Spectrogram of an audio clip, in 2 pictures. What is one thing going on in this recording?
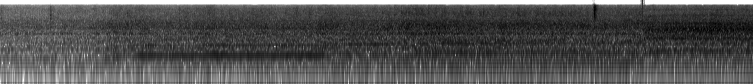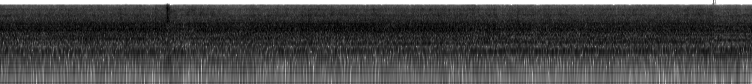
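A tractor engine starts up and rumbles steadily.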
